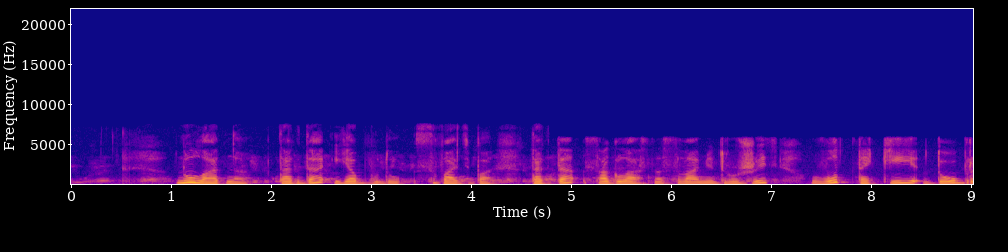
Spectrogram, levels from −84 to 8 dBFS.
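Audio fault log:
4.79 to 9.03 s, input switched to a poorer device. At 4.79 s the speech turns duller and boxier, and stays that way to the end. Nothing above 5.8 kHz gets through after that point, so the crisp top of the sound is gone. There is no gap at the switch, and the level barely moves. A faint new background noise sits far below the speech. The input likely changed to a narrower-band microphone or headset.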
